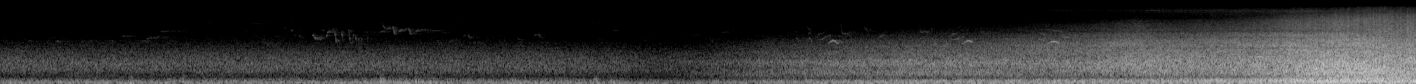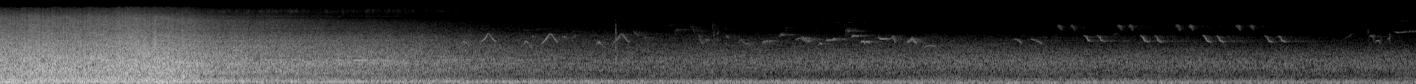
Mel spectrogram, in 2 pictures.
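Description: A high-speed train passing on the line at speed: a rushing noise that builds over several seconds, is loudest for about three seconds in the middle, then fades away.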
